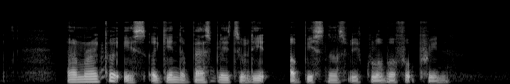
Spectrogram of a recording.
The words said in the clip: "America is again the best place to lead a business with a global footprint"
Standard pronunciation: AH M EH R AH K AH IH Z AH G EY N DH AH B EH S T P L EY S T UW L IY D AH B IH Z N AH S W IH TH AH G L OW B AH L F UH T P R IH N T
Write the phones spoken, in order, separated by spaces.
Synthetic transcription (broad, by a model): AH M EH R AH K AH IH S AH G EY N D AH B EH S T P L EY T UW L IY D AH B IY S N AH S W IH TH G L OW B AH F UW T P R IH N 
